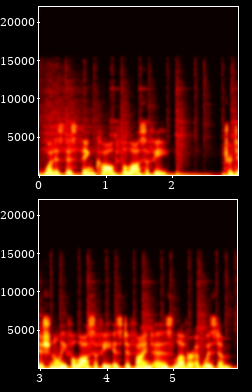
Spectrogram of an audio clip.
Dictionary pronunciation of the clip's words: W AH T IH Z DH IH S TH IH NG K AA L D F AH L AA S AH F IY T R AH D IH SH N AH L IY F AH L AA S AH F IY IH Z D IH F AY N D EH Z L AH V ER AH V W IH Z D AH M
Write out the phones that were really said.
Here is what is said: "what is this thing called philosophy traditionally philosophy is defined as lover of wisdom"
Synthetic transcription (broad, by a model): W AH T IH Z DH IH S TH IH NG K AA L D F AH L AA S AH F IY T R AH D IH SH N L IY F AH L AA S AH F IY IH Z D IH F AY N D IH Z L AH V ER AH V W IH Z D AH M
